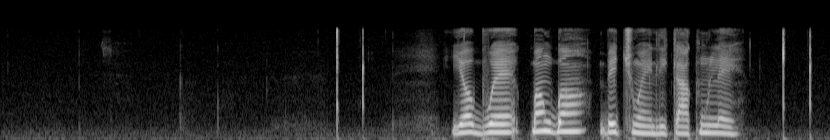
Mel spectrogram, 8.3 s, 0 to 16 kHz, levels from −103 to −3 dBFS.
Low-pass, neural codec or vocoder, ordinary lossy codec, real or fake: 7.2 kHz; none; none; real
